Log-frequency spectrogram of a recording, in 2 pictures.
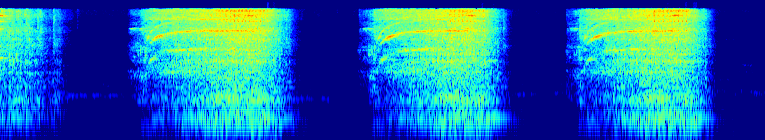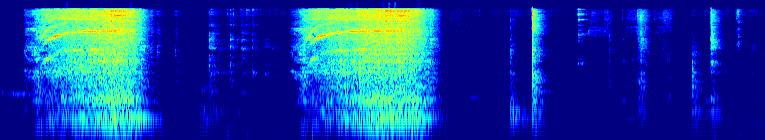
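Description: A sewing machine stitches a blouse in five loud, even bursts, each about two seconds long, with short quiet gaps between them. Faint handling clicks follow the last burst.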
